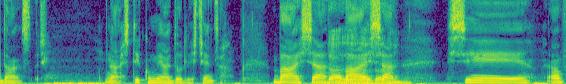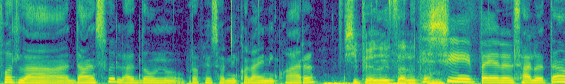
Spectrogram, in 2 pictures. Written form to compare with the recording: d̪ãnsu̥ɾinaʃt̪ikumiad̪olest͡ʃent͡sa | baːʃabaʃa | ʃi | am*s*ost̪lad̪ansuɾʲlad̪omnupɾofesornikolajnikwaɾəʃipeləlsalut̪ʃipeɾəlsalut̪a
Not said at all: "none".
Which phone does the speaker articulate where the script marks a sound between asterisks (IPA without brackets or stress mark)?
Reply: f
